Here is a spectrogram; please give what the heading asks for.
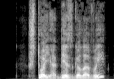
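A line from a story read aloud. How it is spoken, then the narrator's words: Offended retort. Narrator (Russian): обиженно вскинулся Доритай Очигин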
